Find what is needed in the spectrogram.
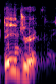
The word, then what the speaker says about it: Dederick: Dederick.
